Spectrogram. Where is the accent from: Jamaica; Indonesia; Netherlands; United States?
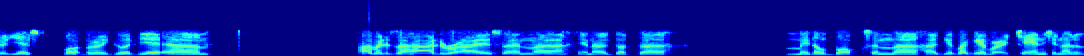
Indonesia; Bali; English is a second language; moved away as an adult; now in Sydney, Australia; I come from Bali about 40 years ago.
